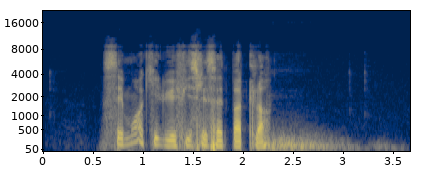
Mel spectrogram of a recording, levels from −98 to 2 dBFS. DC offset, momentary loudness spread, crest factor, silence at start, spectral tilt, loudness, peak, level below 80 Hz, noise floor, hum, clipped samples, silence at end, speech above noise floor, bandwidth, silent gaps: under 0.1%; 16 LU; 22 dB; 0.6 s; -5 dB/octave; -23 LUFS; -2 dBFS; -44 dBFS; -75 dBFS; none; under 0.1%; 0.75 s; 53 dB; 9.4 kHz; none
